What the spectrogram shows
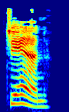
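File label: "jan", British English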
